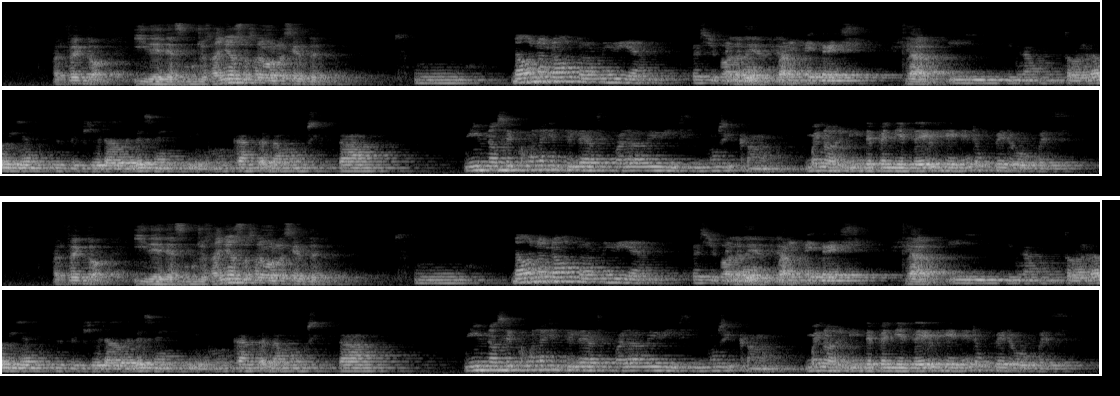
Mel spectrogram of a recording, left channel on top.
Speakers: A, on the right; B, on the left.
A: perfecto. ¿Y desde hace muchos años o es algo reciente?
B: Mm, No, no, no, toda mi vida. Pues yo
A: Toda
B: tengo
A: la vida, mirá,
B: 43
A: claro.
B: y tres y no, toda la vida, desde que era adolescente, me encanta la música y no sé cómo la gente le hace para vivir sin música. Bueno, independiente del género, pero pues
